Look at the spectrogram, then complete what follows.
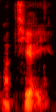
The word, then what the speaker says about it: Matěj: So I think what the accent on the E here is showing us is that it's a ye. So this one has a ye at the start and the end of the syllable.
